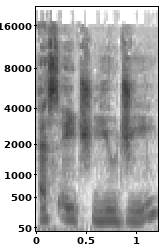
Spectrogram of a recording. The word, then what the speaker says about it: Shug: The other guy is, I don't know how to pronounce his name. I'm going to call him Shug Fisher. It's Shug, and he plays Harris, the old drunk guy.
